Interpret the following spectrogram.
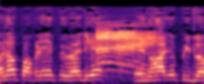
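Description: A man talking animatedly, his voice breaking into a fast-wavering, trembling note about a second in.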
